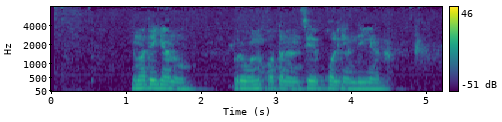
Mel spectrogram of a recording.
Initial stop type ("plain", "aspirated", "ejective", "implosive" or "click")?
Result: plain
